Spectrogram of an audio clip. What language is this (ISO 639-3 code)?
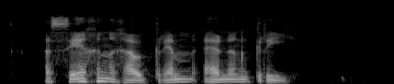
glv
